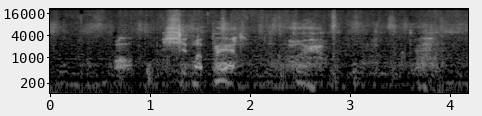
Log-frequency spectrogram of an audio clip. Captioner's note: grunts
